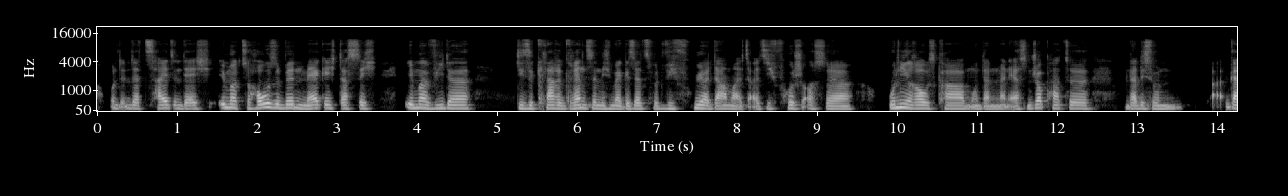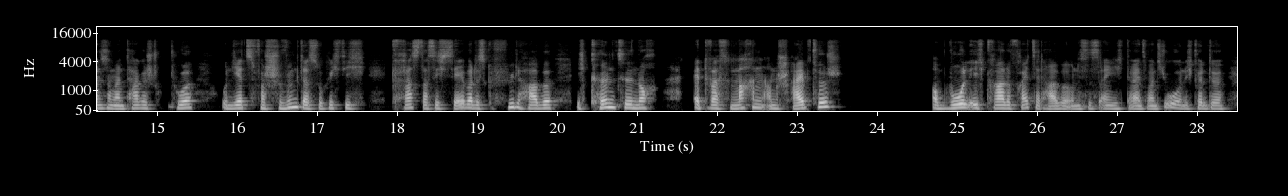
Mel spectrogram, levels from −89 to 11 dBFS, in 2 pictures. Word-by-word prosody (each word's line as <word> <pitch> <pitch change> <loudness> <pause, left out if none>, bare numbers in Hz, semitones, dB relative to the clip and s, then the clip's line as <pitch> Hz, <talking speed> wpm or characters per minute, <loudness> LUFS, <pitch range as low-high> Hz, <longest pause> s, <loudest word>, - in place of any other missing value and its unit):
Und 145 - -8
in - - -7
der 140 -1 -2
Zeit, 150 +3 0
in 145 -1 -6
der 135 0 0
ich 135 +7 -9
immer 165 -2 +2
zu 145 -3 -8
Hause 170 +1 +5
bin, 160 -2 +1
merke 150 +4 +2
ich, 150 -1 -5
dass 140 0 -3
ich 135 0 -5 0.3
immer 160 -4 +1
wieder 145 -1 +1 0.6
diese 140 -1 -2
klare 140 -1 0
Grenze 145 +3 0
nicht 130 -1 -3
mehr 130 -1 -1
gesetzt 130 0 -3
wird, 130 -1 -7
wie 130 -1 -4
früher 140 +1 -1
damals, 130 0 -1
als 125 - -6
ich 125 +1 -10
frisch 140 0 -5
aus 130 0 -7
der 120 -1 -1 0.4
Uni 170 +1 +4
rauskam 135 -2 0
und 65 -1 -5
dann - - -3
meinen - - -4
ersten 125 +1 -4
Job 165 0 -1
hatte. 140 -2 -2 0.5
Und - - -10
da - - +1
hatte 140 - -2
ich 130 - -6
so 135 - -5
'n 130 0 -5 0.3
ä 375 -2 -7
ganz 145 0 +2
normalen 135 -3 0
Tagesstruktur 150 +3 0 0.3
und 145 -4 -4
jetzt 155 +2 +2
verschwimmt 150 +6 +1
das 145 -2 +2
so 140 - -5
richtig 145 +2 -7 0.3
krass, 160 +1 -3
dass 140 -1 -3
ich 140 -1 -5
selber 165 +2 +3
das 145 -1 -5
Gefühl 185 -2 -2
habe, 150 +2 +5 0.2
ich 135 -4 -9
könnte 175 -1 +4
noch 155 0 +1 0.4
etwas 150 -2 +1
machen 155 +4 0
am 140 -1 -3
Schreibtisch 205 +12 +4 1.2
obwohl 150 +5 +7
ich 155 -1 +1
gerade 150 -1 +4
Freizeit 150 -1 -4
habe 130 - 0
und 125 - -4
es 125 +1 -9
ist 130 -1 -9
eigentlich 130 -1 -6
23:00 125 +5 -2
und 150 - -6
ich 130 - -10
könnte, 135 -2 -4
145 Hz, 175 wpm, -23 LUFS, 135-155 Hz, 1.2 s, obwohl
